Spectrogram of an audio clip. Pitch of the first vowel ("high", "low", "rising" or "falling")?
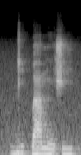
high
